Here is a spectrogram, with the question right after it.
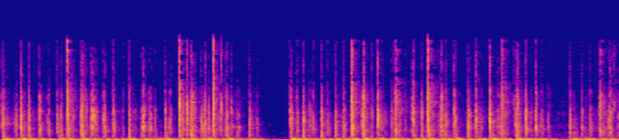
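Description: A full-size black plastic Microsoft membrane keyboard, wired and lying on a white table, is typed on rapidly with the fingertips of both hands. Dense, fast key clicks with a heavy low thump run continuously, with a brief pause near the middle before the typing resumes.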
